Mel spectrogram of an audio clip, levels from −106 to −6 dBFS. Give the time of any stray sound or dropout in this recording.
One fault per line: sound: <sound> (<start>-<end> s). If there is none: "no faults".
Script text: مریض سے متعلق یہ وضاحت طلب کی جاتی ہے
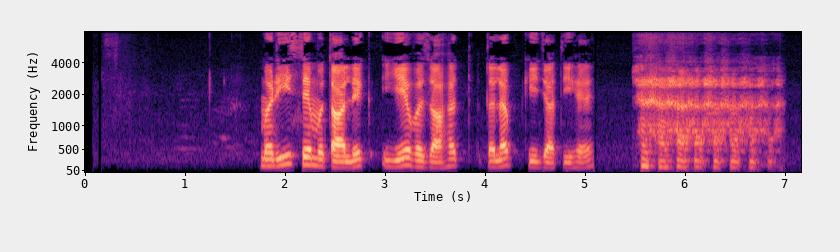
sound: laugh (5.5-7.0 s)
